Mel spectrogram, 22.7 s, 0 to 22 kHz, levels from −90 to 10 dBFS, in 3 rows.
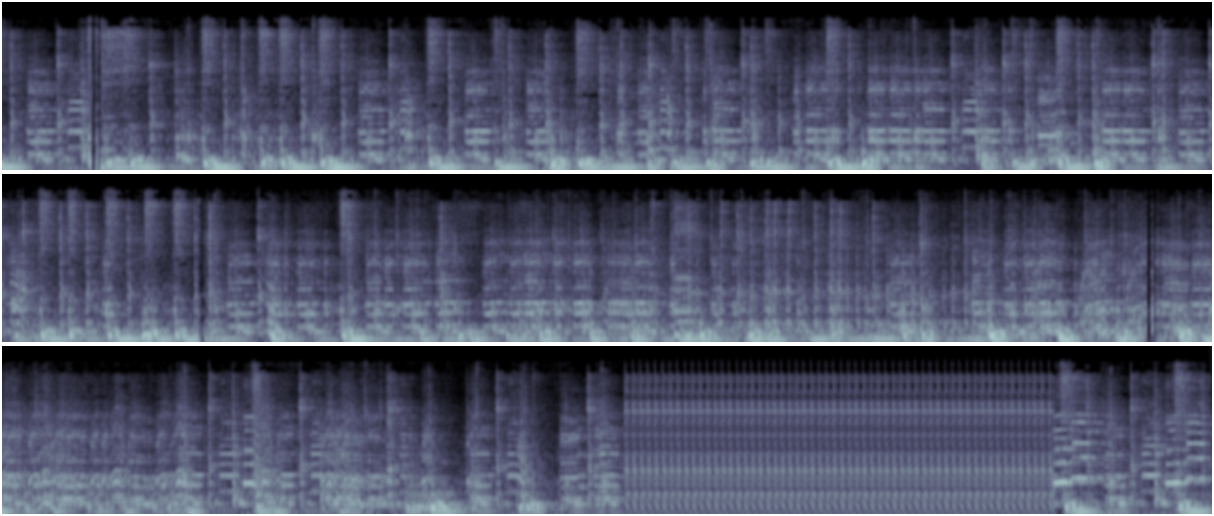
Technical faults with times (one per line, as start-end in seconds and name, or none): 0.56-0.63 damaged data in a compressed stream
8.77-8.83 damaged data in a compressed stream
14.72-14.79 damaged data in a compressed stream
19.06-21.71 system hang loop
